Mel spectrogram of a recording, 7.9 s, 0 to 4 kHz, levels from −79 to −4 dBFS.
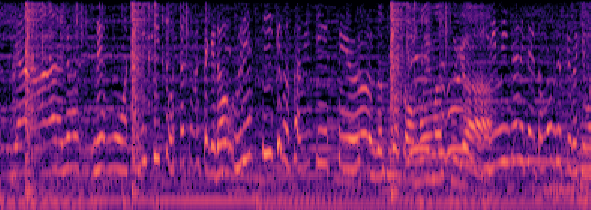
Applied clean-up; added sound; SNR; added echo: none; Cutlery, silverware; 8 dB; none.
